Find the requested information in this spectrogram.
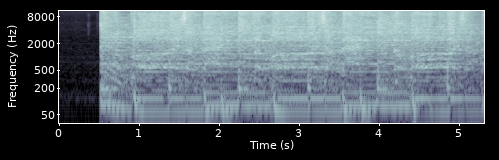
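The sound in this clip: A sports talk show's theme song bursts in after a brief silence, loud throughout, with a steady pulsing bass line and dense bright layers on top.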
